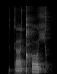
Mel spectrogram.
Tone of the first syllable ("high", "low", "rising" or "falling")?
low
